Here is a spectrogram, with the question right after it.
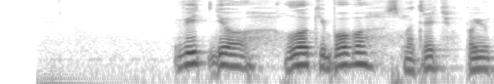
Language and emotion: Russian, neutral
